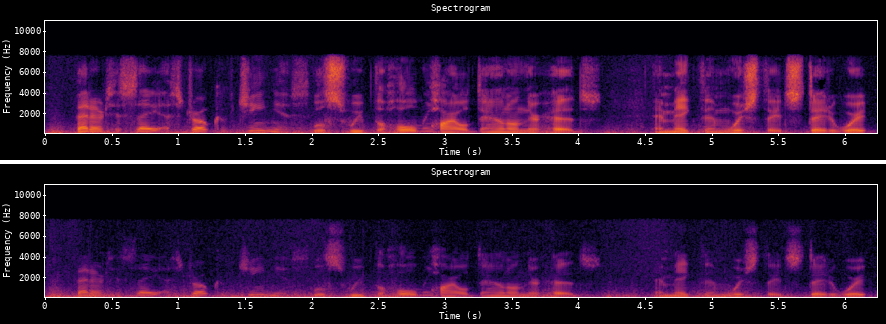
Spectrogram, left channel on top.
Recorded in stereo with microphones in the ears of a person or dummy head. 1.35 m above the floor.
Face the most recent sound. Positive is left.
turn(degrees=65)  # may be behind; listen again after turning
